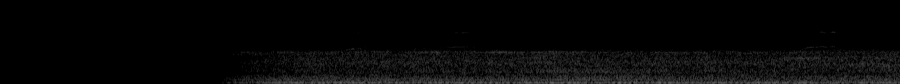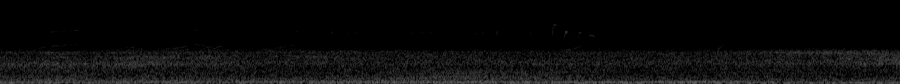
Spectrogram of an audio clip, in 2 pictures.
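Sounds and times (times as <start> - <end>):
low rumble and hiss: 2.2 - 18.0
small birds chirping: 2.3 - 5.1, 7.8 - 16.6.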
